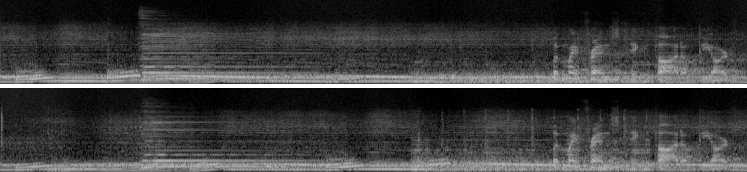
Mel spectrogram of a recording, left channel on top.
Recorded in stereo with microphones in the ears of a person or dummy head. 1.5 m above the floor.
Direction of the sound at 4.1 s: 50° right (ahead or behind).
